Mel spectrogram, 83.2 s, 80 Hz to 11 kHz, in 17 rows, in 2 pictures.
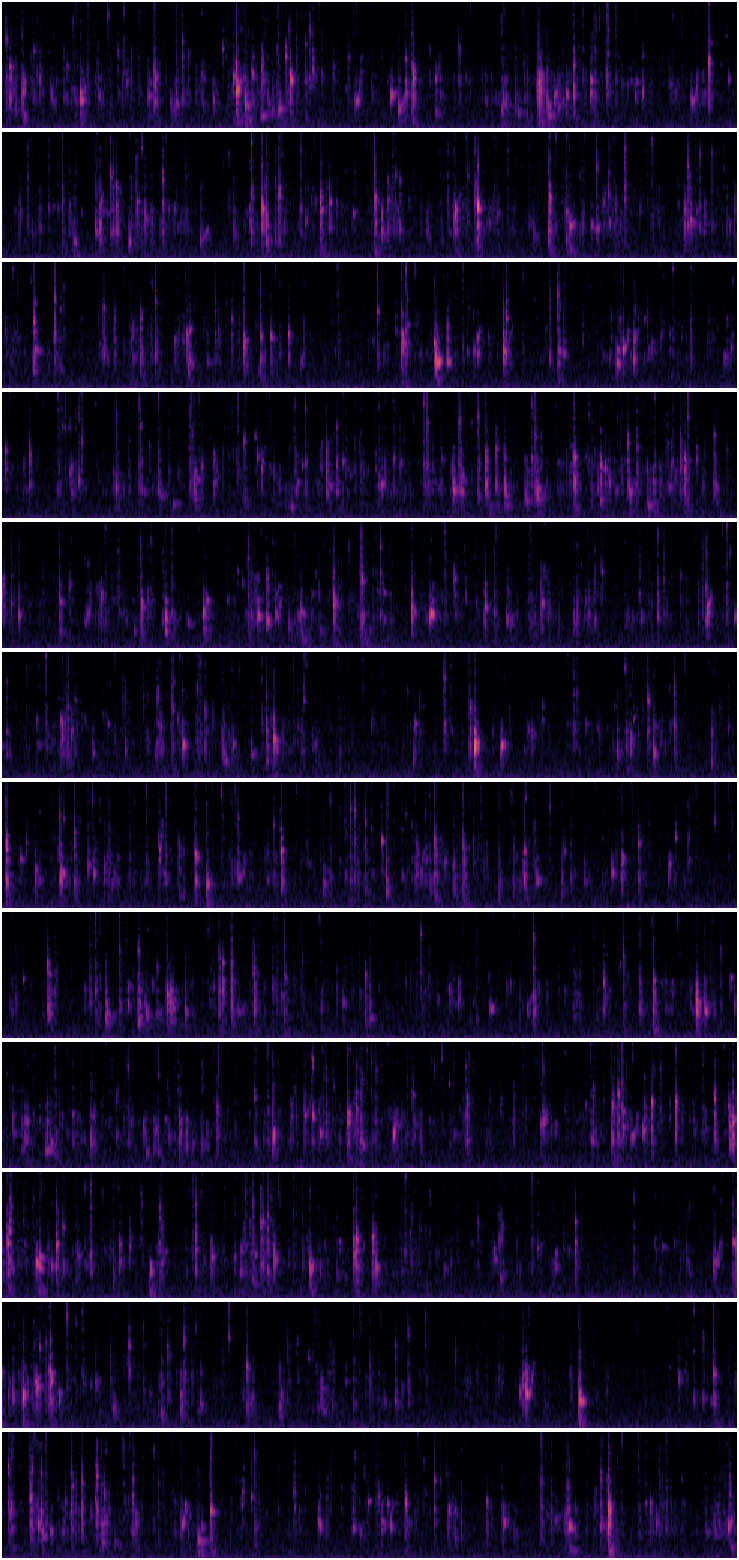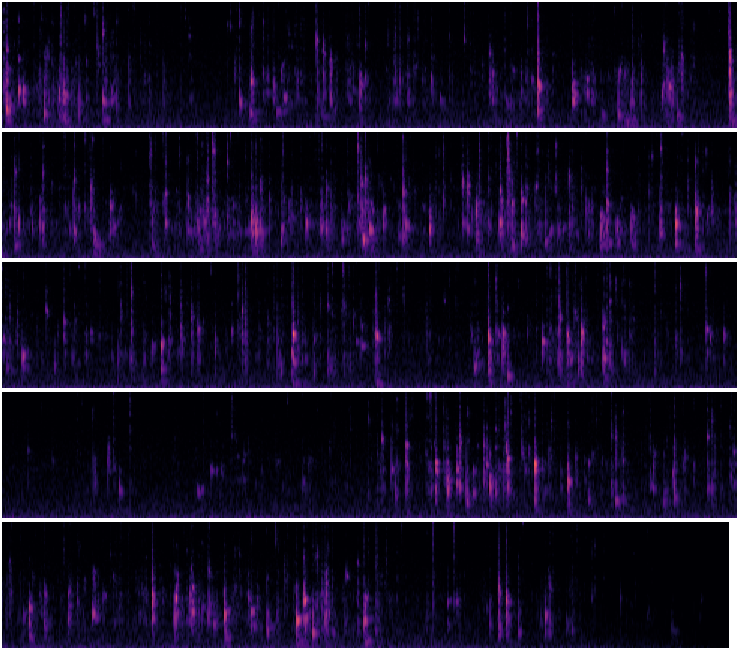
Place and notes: Lithuania, Utena, stream in rift
small iced river, but theres some opening/rift which strangely reverberate stream sound
26 February 2011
